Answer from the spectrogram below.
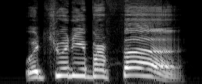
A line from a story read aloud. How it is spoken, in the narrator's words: shouted Ford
